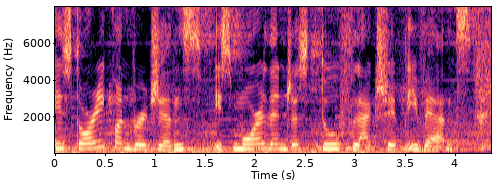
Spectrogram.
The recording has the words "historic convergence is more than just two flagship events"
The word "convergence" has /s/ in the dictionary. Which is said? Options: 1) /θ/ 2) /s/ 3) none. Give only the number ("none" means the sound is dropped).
2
